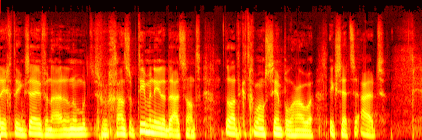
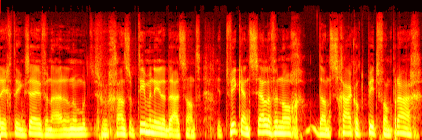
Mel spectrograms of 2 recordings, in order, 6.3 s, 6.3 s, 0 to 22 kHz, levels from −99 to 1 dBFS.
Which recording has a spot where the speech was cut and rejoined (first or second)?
second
